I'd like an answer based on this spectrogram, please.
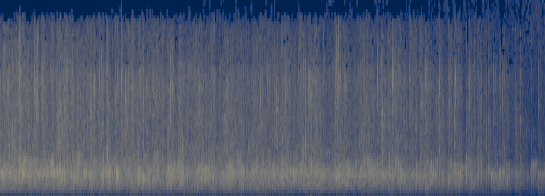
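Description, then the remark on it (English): An audience claps hands unto God in the morning, a sustained, dense burst of applause, steady and loud throughout with no voices standing out, tapering only slightly at the end. “Somebody clap your hands unto God this morning. Come on, somebody clap.”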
